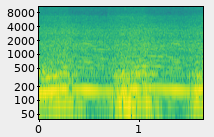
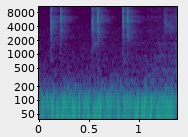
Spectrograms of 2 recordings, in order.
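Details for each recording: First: 1994 Vauxhall Astra GSi C20XE red top, new battery, cool engine, first start after injectors removed and cleaned: hard start, then uneven revs rising and sagging before settling; rough running, suspected air in fuel system. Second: Injector one from a 1994 Vauxhall Astra GSi C20XE red top, removed and bench-tested on a cleaning kit powered by the battery; tapping the positive gives three sharp solenoid clicks then a faint spray hiss: normal injector operation.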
